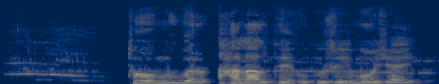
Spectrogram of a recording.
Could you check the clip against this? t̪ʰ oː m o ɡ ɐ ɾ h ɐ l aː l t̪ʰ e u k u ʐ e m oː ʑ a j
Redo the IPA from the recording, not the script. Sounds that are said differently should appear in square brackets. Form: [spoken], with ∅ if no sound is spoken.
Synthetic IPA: t̪ʰ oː m [u] ɡ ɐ ɾ h ɐ l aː l t̪ʰ e u k u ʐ [i] m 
